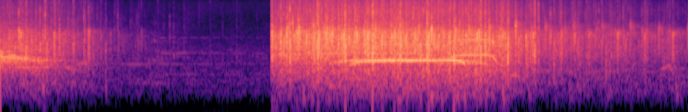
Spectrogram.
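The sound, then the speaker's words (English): A church audience claps and cheers, giving Jesus a shout of praise; a first burst of applause dies away into a brief silence, then loud clapping with shouting, whooping voices erupts abruptly and carries on, easing slightly near the end. “Give Jesus a shout of praise in this house.”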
